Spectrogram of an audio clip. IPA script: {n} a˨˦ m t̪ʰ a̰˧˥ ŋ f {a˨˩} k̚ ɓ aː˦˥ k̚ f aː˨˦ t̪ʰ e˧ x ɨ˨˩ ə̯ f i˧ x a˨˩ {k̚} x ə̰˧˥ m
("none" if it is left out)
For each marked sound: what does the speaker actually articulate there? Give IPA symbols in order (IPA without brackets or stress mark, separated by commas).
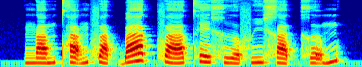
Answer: ŋ, a˨˩, t̚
